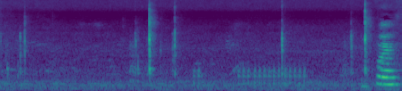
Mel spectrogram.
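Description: Faint handling noise from a phone being moved: a few scattered light clicks and knocks over a quiet room background, with a short low buzz about halfway through. A voice starts speaking right at the end.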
